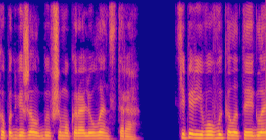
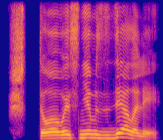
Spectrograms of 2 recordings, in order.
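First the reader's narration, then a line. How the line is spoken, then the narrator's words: King's bark. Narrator (Russian): рявкнул король Бриан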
